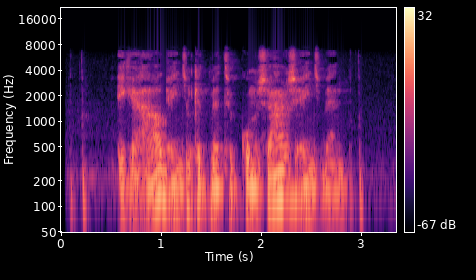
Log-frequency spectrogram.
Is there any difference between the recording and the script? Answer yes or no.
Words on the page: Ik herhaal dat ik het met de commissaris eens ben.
yes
